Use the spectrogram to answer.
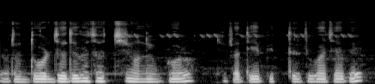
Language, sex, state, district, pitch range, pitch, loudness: Bengali, male, Tripura, West Tripura, 125-140 Hz, 130 Hz, -17 LUFS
